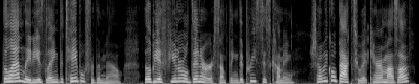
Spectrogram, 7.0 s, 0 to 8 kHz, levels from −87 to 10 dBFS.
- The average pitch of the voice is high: Yes, high, 240 Hz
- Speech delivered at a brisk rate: Yes, fast, 225 wpm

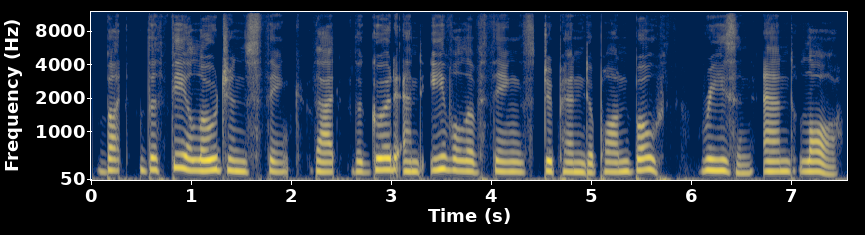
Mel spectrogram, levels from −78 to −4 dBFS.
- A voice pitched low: No, high, 205 Hz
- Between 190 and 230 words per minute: No, slow, 135 wpm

